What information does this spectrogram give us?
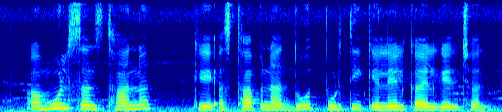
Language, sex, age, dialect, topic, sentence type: Maithili, female, 25-30, Southern/Standard, agriculture, statement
